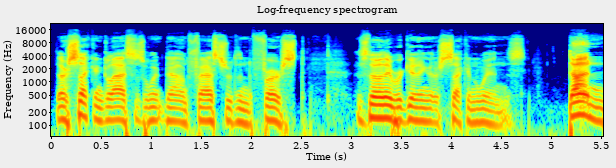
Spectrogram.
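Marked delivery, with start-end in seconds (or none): 5.2-5.5 loud triumphant shout. A narrator's reading. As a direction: shout it out, done. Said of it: "shouted Danny".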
